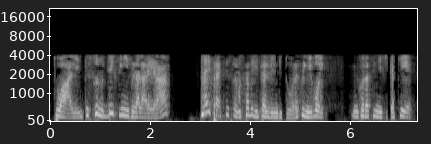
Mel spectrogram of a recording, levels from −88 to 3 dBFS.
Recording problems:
garbled, watery; badly; nothing above 4 kHz
high frequencies cut off; slight

